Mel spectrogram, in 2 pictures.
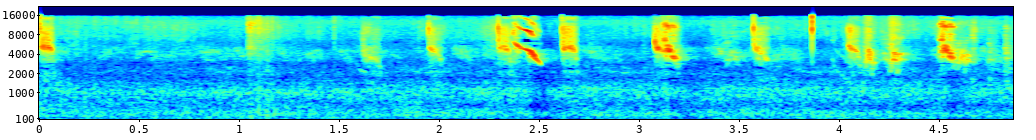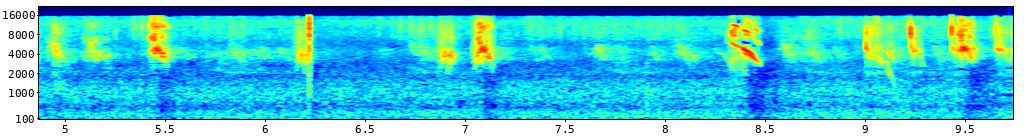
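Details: At Mizukami Bridge on 19 June 2021, sparrows come for food: sparse, sharp single chirps every second or so, a few wing flutters, over constant low ambient noise.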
